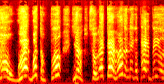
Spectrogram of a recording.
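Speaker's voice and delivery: play-acted angry, outraged, high furious hollering. Retelling how Eddie reacted to the speaker's drunk talk: imitating Eddie's furious hollering. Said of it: "Eddie gets furious and started hollering".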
